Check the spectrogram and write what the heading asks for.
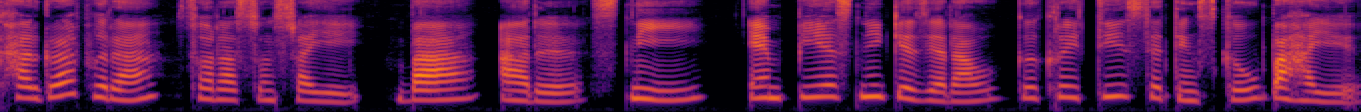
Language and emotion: Bodo, neutral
